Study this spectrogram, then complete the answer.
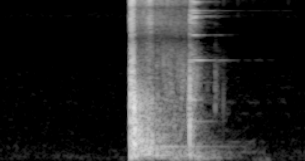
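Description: A rifle fires a single loud shot that echoes briefly outdoors.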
